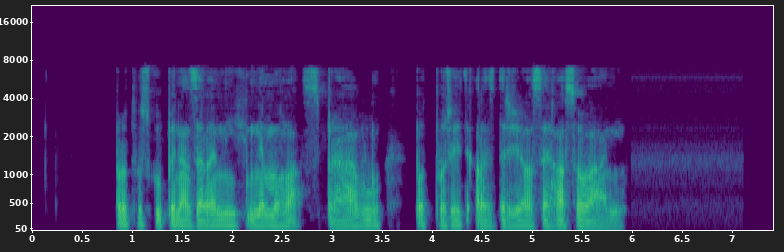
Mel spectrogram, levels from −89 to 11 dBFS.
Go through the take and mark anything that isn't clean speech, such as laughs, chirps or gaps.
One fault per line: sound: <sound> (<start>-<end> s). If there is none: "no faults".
no faults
